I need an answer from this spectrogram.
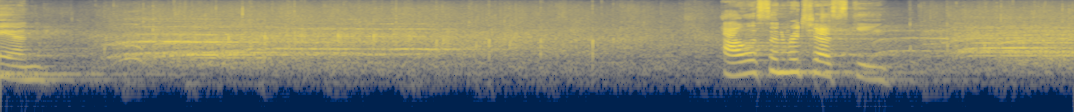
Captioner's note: applause; applause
